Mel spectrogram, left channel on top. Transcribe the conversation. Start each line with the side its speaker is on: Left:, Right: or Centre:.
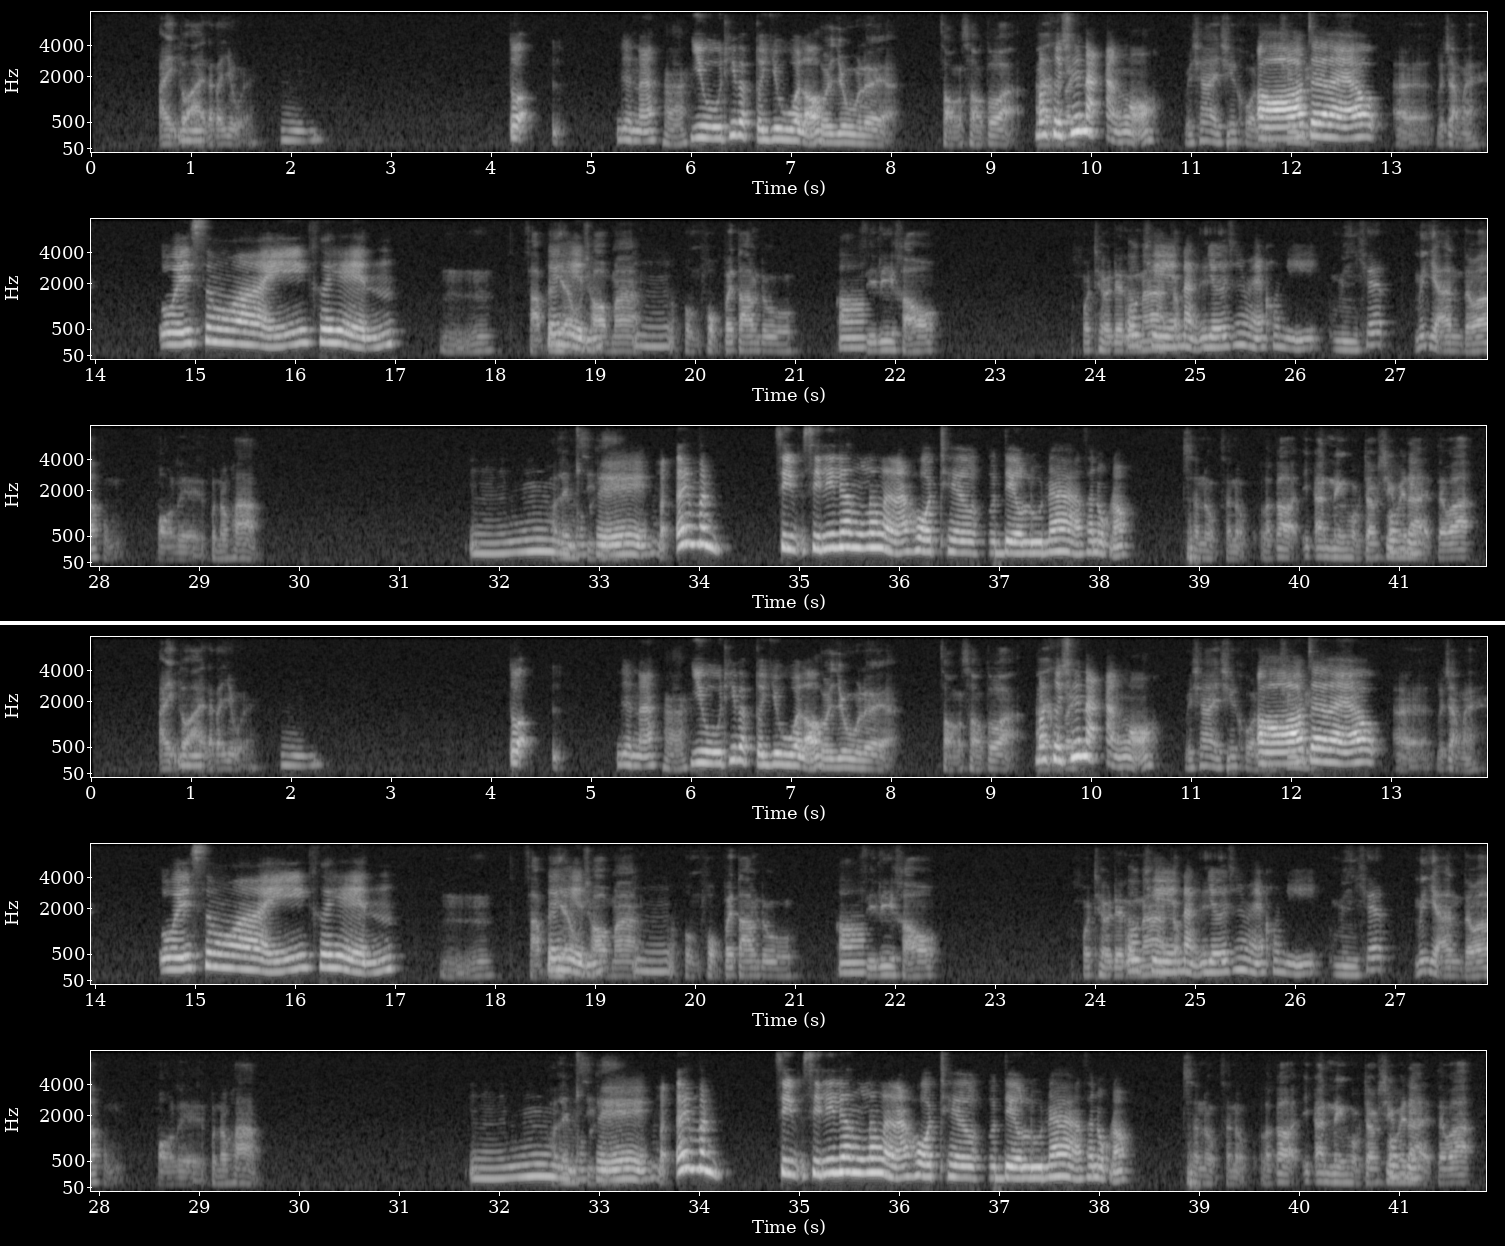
Left: ไอตัวไอแล้วก็อยู่เลย
Right: อืมตัวเดี๋ยวนะ
Left: ฮะ
Right: U ที่แบบตัว U อะเหรอ
Left: ตัวยูเลยอ่ะสองสองตัวไอแล้วก็อยู่
Right: มันคือชื่อหนังเหรอ
Left: ไม่ใช่ชื่อคนชื่อ
Right: อ๋อเจอแล้ว
Left: เอ่อรู้จักไหม
Right: อุ้ยสวยเคยเห็น
Left: อืมสามปีที่แล้วผมชอบมากผมผมไปตามดู
Right: เคยเห็นอืมอ๋อ
Left: ซีรีส์เขาโฮเทลเดลูน่ากับเออ
Right: โอเคหนังเยอะใช่ไหมคนนี้
Left: มีแค่ไม่กี่อันแต่ว่าผมบอกเลยคุณภาพ
Right: อืมโอเค
Left: เขาเล่นเป็นซีรีส์
Right: มันเอ้ยมันซีซีรีส์เรื่องเรื่องอะไรนะโฮเทลเดลลูน่าสนุกเนาะ
Left: สนุกสนุกแล้วก็อีกอันหนึ่งผมจำชื่อไม่ได้แต่ว่า
Right: โอเค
